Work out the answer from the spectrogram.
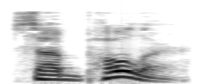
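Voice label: "subpolar", British English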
